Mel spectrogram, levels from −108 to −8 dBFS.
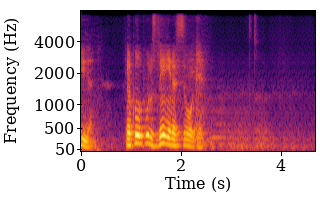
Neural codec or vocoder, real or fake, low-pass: codec, 16 kHz, 0.5 kbps, FunCodec, trained on Chinese and English, 25 frames a second; fake; 7.2 kHz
